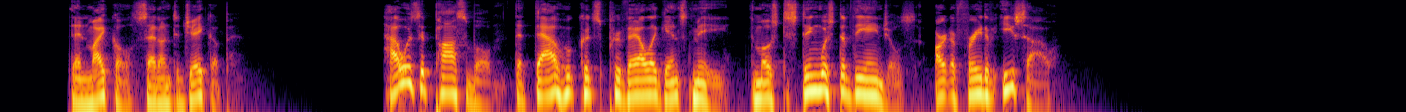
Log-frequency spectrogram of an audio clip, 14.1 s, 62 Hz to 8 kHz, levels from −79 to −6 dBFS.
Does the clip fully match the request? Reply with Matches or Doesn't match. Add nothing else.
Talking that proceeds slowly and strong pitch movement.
Matches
